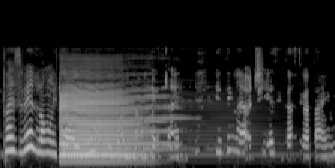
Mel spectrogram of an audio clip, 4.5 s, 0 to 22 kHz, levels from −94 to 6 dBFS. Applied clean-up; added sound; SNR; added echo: classical method spectral subtraction.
